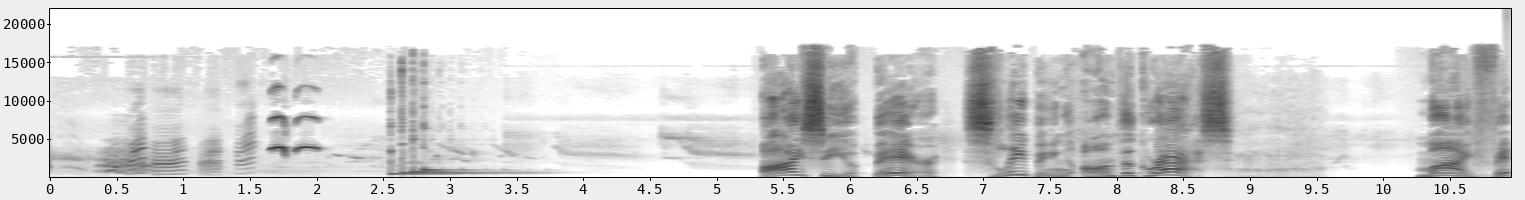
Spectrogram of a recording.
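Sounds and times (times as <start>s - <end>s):
birds singing and chirping: 0.1s - 7.6s
bright chiming ding-dong tone: 2.6s - 3.8s
speech: 5.4s - 9.0s, 10.3s - 10.9s.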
